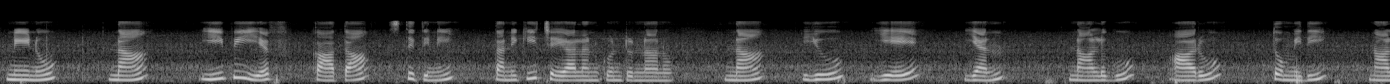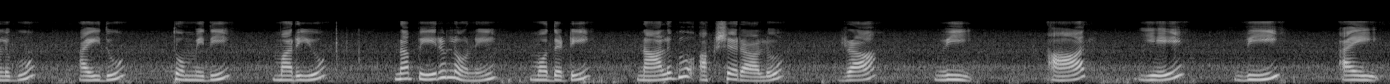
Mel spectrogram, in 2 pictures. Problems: constant background noise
